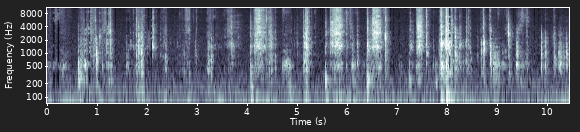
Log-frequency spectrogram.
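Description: Several short rasping runs of a Snail adhesive tape runner laying strips of adhesive on cardstock, mixed with paper being rubbed and pressed down by hand.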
